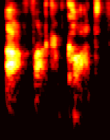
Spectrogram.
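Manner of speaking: retold under-the-breath curse; low-volume, sinking realisation; hushed dismay. Pilot to himself on being caught, hushed dismay.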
